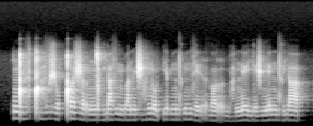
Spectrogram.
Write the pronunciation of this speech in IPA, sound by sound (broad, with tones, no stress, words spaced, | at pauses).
ŋ͡ǃə̤˦zǃa̤˦zʒo˨ ǃʌ˦ʒʌ˨r ŋ͡ǀo̤˦ja˦zmba˦ nd͡ʒa̤˦no˨ pʲa˦bndə̤˦b nze˨rðɔ˨r ba̤˨ne˦˨ je˨ʒne˦ndə̤˦ ja˦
